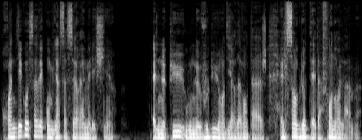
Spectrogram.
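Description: Deep, dry male audiobook narrator, measured delivery. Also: dark tone, clear, resonant tone, no echo. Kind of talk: scripted narration.

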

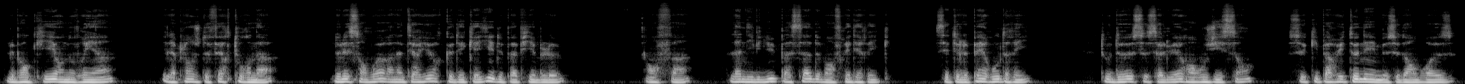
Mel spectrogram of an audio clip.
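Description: A man reads a classic novel aloud in a measured, steady way. His voice sits low and is very dark and husky. The recording is dry and close, with no room sound. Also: no echo. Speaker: narrator. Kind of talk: audiobook reading of a classic novel.

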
